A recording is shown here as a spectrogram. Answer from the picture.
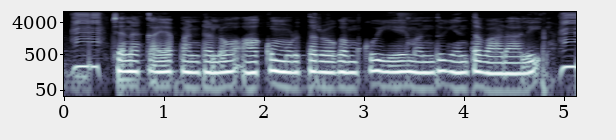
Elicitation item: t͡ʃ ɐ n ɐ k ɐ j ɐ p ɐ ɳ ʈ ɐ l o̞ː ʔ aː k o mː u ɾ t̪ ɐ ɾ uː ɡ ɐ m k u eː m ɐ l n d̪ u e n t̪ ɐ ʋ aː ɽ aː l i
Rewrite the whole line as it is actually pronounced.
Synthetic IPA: t͡ʃ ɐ n ɐ k ɐ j ɐ p ɐ ɳ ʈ ɐ l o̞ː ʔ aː k u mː u ɾ t̪ ɐ ɾ ɔː ɡ ɐ m k u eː m ɐ n d̪ u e n t̪ ɐ ʋ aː ɽ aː l i

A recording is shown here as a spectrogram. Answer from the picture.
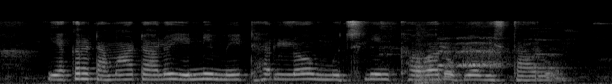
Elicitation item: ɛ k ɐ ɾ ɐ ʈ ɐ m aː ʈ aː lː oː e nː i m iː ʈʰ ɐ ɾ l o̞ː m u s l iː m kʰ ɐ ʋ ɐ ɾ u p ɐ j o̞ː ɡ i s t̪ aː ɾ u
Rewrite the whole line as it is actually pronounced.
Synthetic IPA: ɛ k ɐ ɾ ɐ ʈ ɐ m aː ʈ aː l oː e nː i m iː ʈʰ ɐ ɾ l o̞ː m u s l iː m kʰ ɐ ʋ ɐ ɾ u p ɐ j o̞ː ɡ i s t̪ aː ɾ u

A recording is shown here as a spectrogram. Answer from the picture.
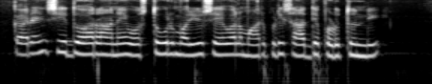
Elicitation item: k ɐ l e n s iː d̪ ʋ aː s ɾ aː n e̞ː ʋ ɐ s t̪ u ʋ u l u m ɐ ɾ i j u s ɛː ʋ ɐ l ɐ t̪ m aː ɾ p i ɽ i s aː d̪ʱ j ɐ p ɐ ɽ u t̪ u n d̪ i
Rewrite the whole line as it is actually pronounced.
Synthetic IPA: k ɐ ɾ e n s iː d̪ ʋ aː ɾ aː n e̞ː ʋ ɐ s t̪ u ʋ u l u m ɐ ɾ i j u s ɛː ʋ ɐ l ɐ m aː ɾ p i ɽ i s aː d̪ʱ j ɐ p ɐ ɽ u t̪ u n d̪ i

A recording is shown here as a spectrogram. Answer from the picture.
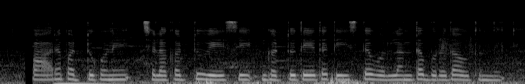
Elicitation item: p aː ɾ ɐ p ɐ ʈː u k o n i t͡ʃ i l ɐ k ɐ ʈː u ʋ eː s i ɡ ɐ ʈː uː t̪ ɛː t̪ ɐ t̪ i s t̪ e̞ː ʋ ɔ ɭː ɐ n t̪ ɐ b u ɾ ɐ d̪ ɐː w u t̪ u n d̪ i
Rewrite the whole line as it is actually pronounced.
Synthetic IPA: p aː ɾ ɐ p ɐ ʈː u k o n i t͡ʃ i l ɐ k ɐ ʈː u ʋ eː s i ɡ ɐ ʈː u t̪ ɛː t̪ ɐ t̪ iː s t̪ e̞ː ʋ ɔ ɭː ɐ n t̪ ɐ b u ɾ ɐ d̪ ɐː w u t̪ u n d̪ i

